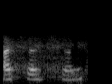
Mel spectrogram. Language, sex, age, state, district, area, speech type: Bengali, female, 30-45, West Bengal, Kolkata, urban, conversation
